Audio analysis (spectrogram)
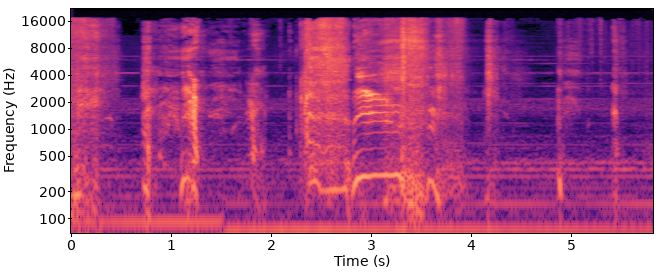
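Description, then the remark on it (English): Several throaty coughs come in short, uneven bursts, with a longer rasping, throat-clearing stretch in the middle, then a few quieter coughs trailing off. “I coughed.”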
